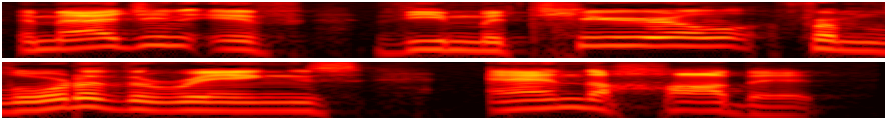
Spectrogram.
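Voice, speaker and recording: Male podcast host, medium pitch, bright forceful voice, loose casual film talk, recorded dry. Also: animated, moderate pace, no echo. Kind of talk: casual film review discussion.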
